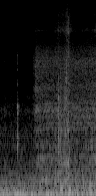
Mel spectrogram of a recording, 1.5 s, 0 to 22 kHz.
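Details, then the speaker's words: Volvo S60 rear electric parking brake calipers after pad and rotor replacement, exiting service mode via scanner: soft low electric whirr running steadily over a second as motors return to normal position; electric parking brake motor retracting normally. "and now we're going to go exit the service mode and then you should hear those Motors going back into their regular"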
